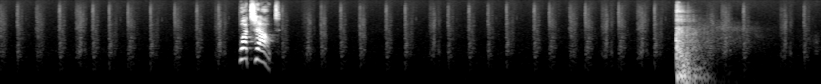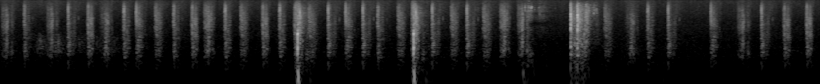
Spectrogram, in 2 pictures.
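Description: Footsteps run on sand.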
